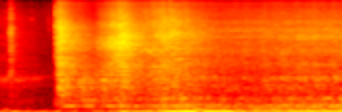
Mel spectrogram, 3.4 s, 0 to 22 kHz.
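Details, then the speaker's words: 1969 Ford F-350 with a 352 FE V8 swapped in for the worn stock 360, first start after sitting a while, 12 V spliced to the coil past the resistor wire, new plugs, old cap: brief crank, then a clean, steady, even V8 idle with no misses or knocks. Healthy. "pretty good so yeah like i said earlier i already knew this was a good engine but it's nice to hear it running good after it's been sitting for a while"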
